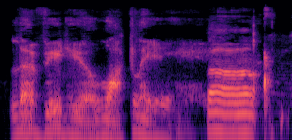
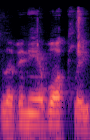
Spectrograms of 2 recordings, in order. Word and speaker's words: Lavinia Whateley: Already here, Lavinia Whateley.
